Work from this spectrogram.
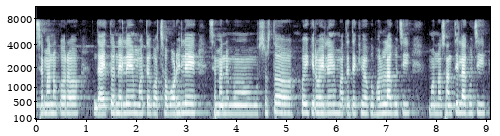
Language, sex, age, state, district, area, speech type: Odia, female, 45-60, Odisha, Jajpur, rural, spontaneous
